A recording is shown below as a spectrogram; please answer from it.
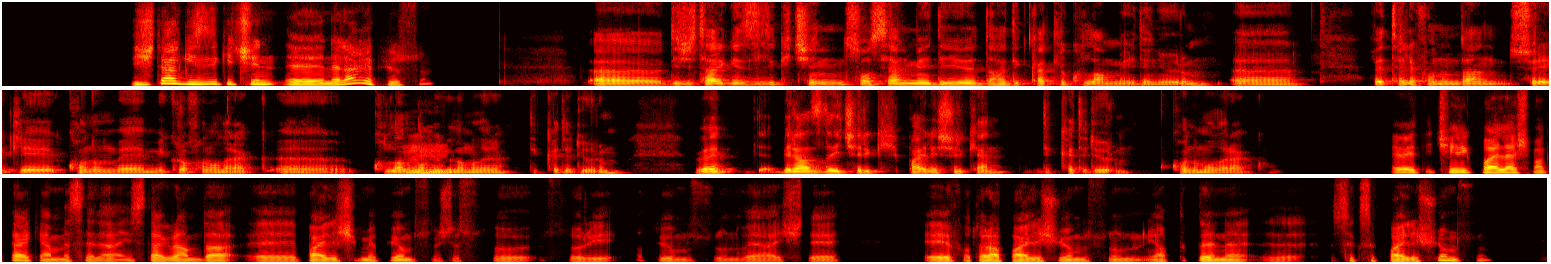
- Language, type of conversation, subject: Turkish, podcast, Dijital gizliliğini korumak için neler yapıyorsun?
- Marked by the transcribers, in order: tapping; in English: "story"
